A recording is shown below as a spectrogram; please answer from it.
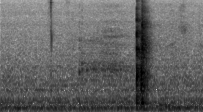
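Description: Fly-tying scissors trimming a CDC feather wing: a faint snip about half a second in, then a louder, sharp metallic snip a little before the end.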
